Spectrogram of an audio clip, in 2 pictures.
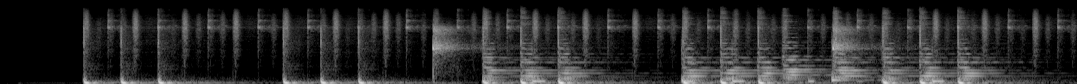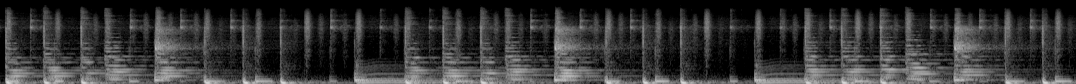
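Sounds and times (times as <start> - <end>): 
instrumental music: 0.8 - 21.5.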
